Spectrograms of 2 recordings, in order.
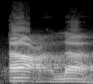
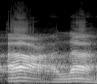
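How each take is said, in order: The two takes are said the same way.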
